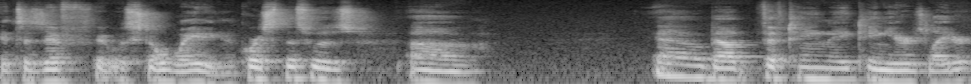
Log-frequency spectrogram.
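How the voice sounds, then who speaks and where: A man with an American accent, medium in pitch, fairly slow, with long, frequent pauses and audible room echo. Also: ordinary pitch variation. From Virginia and Philadelphia. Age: 70s. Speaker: historian. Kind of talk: oral history interview. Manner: halting, with fillers.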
